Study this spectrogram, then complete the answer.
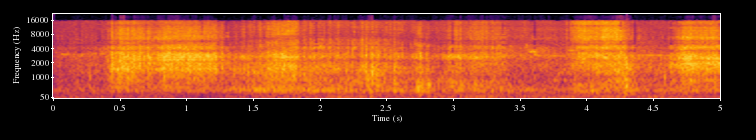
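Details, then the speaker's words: XLF X04a brushless 1/10-scale RC truck driven on the ground under load. Harsh scraping grind comes in bursts each time power goes down, the drive slipping and acceleration already lost; stripped differential gear teeth. "But once you put it on the ground where it has to actually apply some force, that's where we're seeing it. So yeah, look at that. That just sounds terrible. It's already lost some of its acceleration."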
